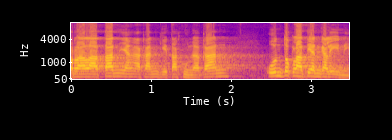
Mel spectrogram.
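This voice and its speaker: A man is speaking. His pace is fairly quick, and his pitch variation is ordinary. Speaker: fitness instructor. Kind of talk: tutorial. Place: hall.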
